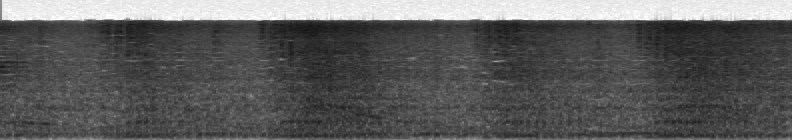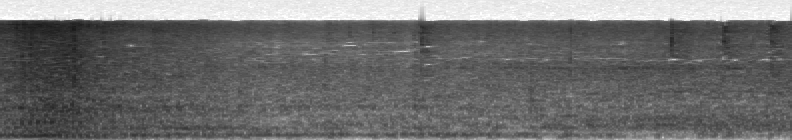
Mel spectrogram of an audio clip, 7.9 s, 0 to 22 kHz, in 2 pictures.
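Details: Yamaha Jupiter Z with 40,000+ km after repair: clutch housing rubber found at fault and clutch plates replaced; small single revs up and down a few times, then eases back to a calm idle, clean and smooth with no rattle or scraping.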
